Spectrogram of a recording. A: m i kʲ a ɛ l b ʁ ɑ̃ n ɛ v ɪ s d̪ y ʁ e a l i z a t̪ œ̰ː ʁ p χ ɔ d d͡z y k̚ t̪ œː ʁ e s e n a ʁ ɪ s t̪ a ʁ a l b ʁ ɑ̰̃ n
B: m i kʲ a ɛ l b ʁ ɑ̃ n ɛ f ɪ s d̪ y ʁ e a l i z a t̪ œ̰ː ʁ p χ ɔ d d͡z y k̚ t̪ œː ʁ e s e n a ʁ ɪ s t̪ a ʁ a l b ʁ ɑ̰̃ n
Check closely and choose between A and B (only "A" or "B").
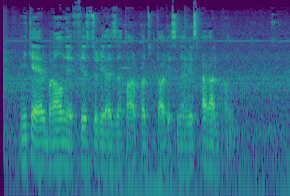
B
